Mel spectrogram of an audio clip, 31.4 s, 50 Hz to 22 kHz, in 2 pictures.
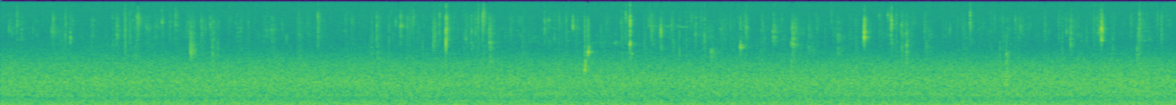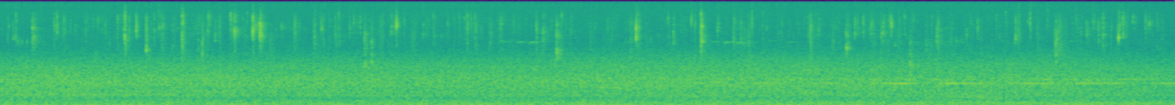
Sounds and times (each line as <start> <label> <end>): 0.0 cacophony of cityscape 31.3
